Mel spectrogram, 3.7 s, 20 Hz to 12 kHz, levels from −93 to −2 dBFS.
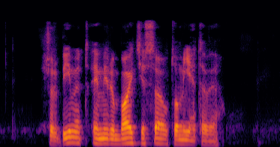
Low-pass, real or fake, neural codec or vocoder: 7.2 kHz; fake; codec, 16 kHz, 2 kbps, X-Codec, WavLM features, trained on Multilingual LibriSpeech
